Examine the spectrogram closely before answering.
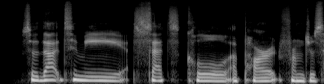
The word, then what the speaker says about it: kohl: The kohl, as it is referred to, can be prepared at home.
